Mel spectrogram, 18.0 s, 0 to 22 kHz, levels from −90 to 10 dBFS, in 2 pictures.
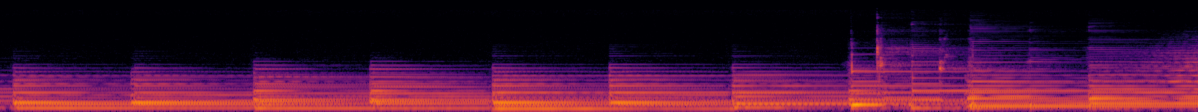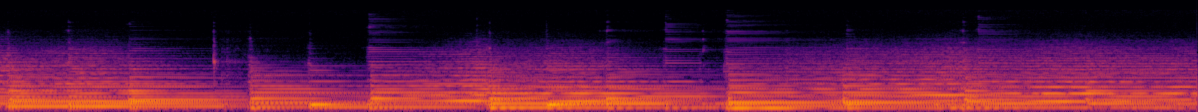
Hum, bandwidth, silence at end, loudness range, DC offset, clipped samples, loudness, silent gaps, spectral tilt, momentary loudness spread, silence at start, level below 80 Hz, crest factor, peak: none; 9.4 kHz; 0 s; 5 LU; under 0.1%; under 0.1%; -22 LUFS; none; -9 dB/octave; 9 LU; 0 s; -42 dBFS; 16 dB; -4 dBFS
